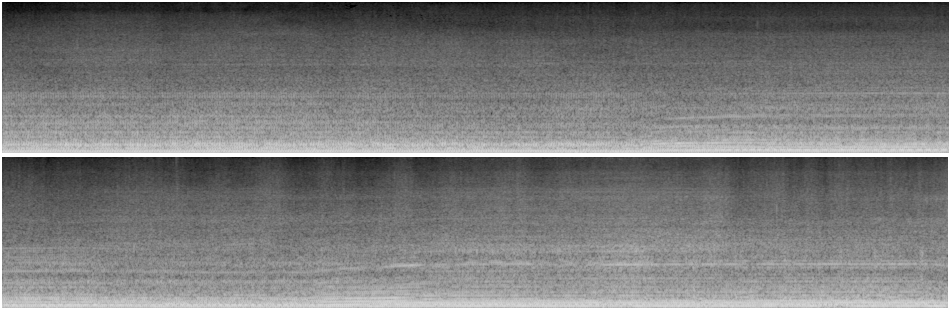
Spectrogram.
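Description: Small outboard motor of a one-person Solo skiff running steadily under way. Its pitch shifts about ten seconds in and rises a little a few seconds past halfway.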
